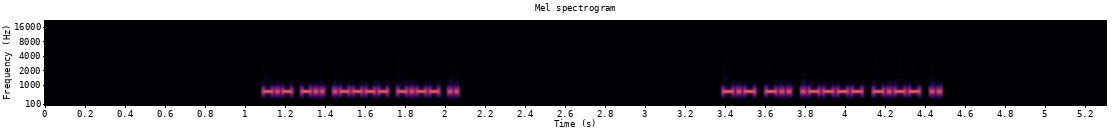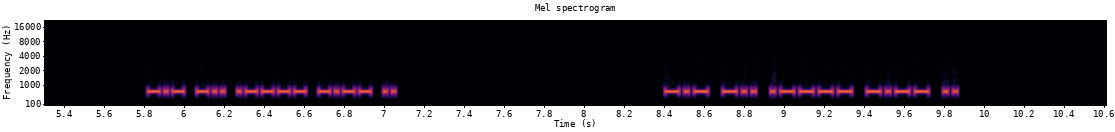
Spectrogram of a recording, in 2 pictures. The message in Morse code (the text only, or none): KD1YI KD1YI KD1YI KD1YI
